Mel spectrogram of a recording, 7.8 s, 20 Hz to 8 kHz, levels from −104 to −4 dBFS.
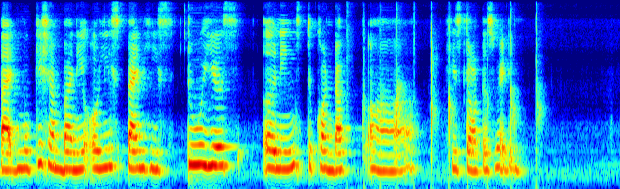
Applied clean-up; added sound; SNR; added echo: neural separator model SepFormer DNS4.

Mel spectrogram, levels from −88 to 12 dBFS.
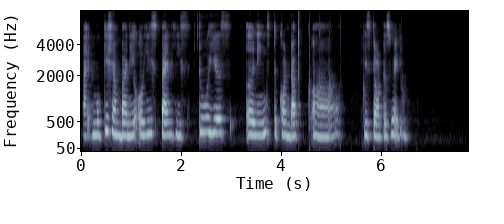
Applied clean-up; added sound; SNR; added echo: neural mask model DeepFilterNet 3.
